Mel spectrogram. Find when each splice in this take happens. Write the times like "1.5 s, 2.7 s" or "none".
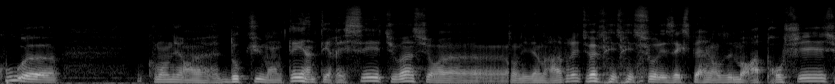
5.1 s, 6.2 s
